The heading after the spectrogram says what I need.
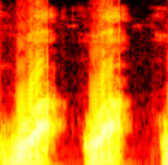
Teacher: वा का उच्चारण दांत और होठ दोनों आपस में मिलकर के कर रहे हैं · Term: दंतोष्टम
